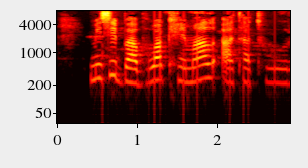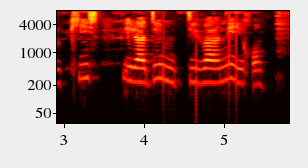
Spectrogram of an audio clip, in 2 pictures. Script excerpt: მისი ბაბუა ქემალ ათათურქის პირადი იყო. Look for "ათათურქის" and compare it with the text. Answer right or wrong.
right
